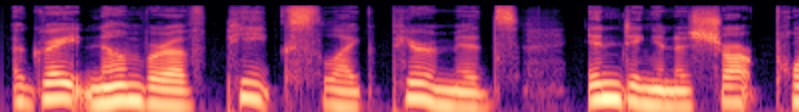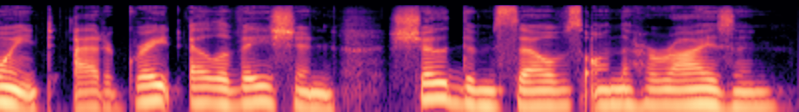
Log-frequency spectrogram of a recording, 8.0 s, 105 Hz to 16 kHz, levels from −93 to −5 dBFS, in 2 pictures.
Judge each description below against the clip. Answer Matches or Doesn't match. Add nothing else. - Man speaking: Doesn't match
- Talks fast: Doesn't match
